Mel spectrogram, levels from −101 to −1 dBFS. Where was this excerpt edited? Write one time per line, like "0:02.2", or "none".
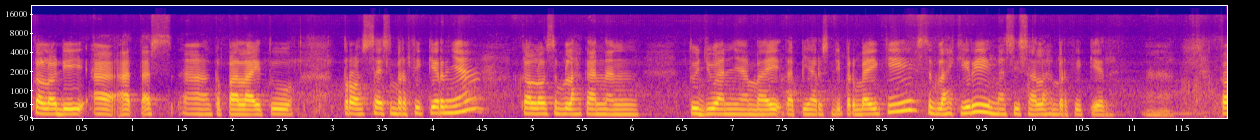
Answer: none

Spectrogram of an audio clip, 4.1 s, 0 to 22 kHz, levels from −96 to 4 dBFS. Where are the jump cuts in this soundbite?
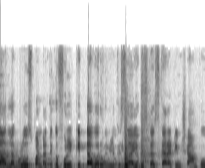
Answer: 0:02.4

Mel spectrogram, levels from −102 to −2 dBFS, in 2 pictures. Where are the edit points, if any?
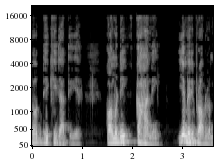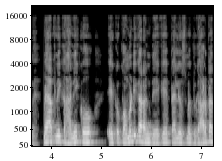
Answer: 0:03.8

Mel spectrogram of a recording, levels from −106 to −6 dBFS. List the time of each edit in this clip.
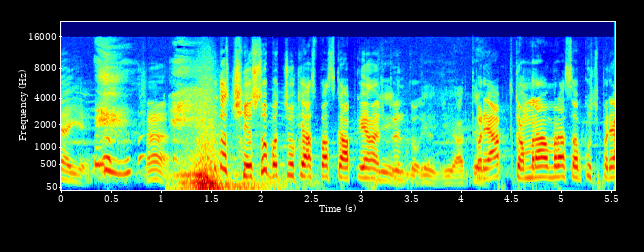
0:01.5

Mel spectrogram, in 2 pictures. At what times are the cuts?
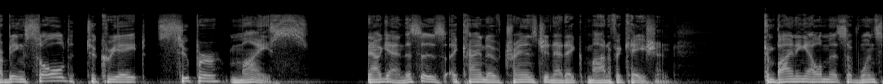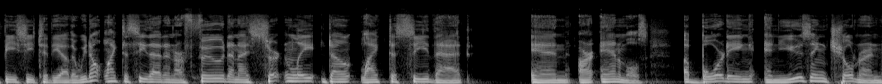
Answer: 0:13.8

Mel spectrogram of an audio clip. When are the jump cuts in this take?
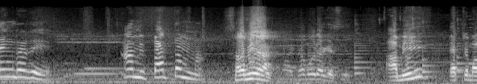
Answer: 0:03.2

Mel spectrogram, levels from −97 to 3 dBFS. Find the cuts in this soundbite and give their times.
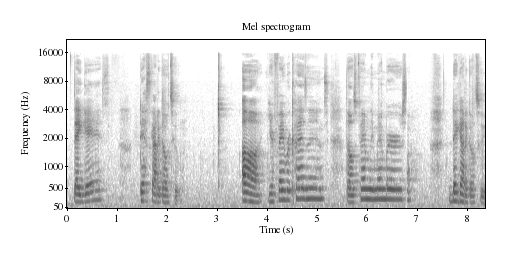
0:06.9

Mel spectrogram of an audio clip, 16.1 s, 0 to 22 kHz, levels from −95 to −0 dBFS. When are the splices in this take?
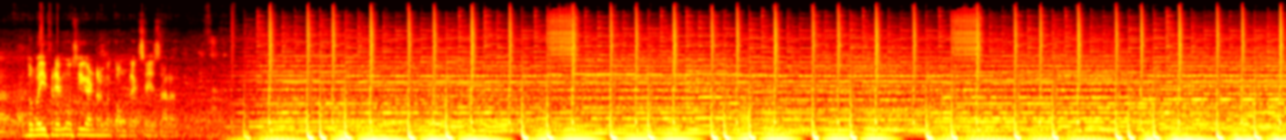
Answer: none

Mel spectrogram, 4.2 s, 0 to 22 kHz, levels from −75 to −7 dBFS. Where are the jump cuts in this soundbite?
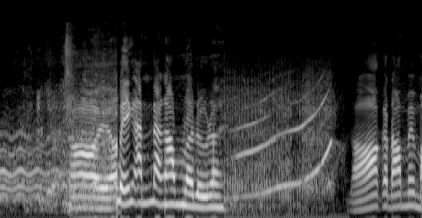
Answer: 0:01.2

